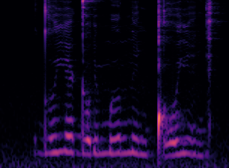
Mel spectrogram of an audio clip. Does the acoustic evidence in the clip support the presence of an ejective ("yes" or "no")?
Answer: no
